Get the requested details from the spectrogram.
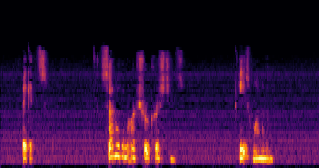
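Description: A middle-aged woman speaks calmly and close by, in short phrases.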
